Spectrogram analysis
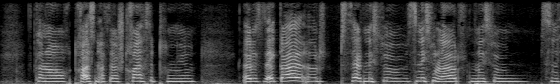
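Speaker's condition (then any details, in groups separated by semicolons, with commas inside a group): Deafness; speaks and signs, bilingual, hearing people forget deafness because speaks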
